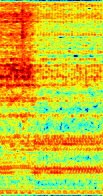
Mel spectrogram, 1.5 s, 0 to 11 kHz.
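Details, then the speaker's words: Simulated NREMT skills test on an apneic adult with a weak pulse of 60 and vomitus in the mouth and oropharynx: steady low motor hum of a portable suction unit switched on before rigid-catheter suctioning of no more than 15 seconds. "insert the catheter without suction as far as I can see why suction and a sweeping motion no more than 15 seconds clear out the secretions"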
